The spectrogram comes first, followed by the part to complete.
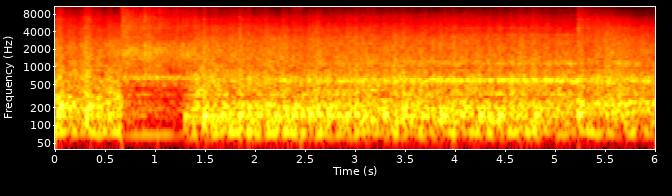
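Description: Supporters beating drums in a steady rhythm, with crowd chanting in the arena.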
